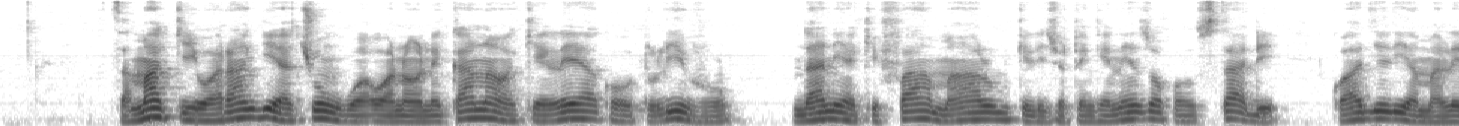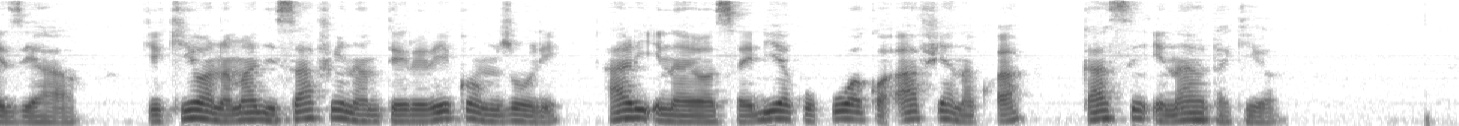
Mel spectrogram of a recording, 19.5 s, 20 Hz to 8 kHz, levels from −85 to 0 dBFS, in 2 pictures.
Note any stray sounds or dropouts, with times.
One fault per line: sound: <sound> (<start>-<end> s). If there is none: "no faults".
no faults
